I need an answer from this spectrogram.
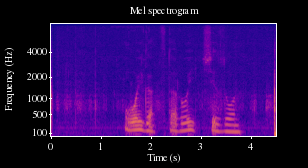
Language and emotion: Russian, sad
